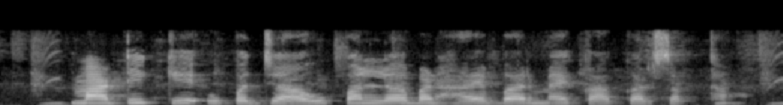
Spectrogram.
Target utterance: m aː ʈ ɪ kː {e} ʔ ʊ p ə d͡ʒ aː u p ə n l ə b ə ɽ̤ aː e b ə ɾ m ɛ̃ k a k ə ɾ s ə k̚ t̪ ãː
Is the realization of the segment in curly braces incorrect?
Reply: no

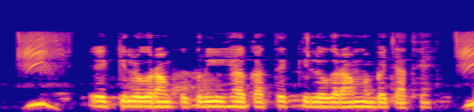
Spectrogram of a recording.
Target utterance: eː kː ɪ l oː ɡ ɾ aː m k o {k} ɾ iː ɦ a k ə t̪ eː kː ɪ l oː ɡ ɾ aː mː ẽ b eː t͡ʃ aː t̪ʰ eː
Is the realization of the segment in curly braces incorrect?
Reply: no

